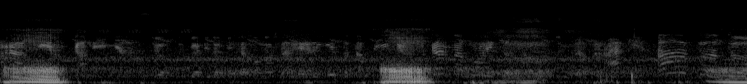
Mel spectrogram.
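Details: Loud, low, rattling snores recurring about every three to four seconds, with faint background noise between them; ordinary heavy snoring.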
